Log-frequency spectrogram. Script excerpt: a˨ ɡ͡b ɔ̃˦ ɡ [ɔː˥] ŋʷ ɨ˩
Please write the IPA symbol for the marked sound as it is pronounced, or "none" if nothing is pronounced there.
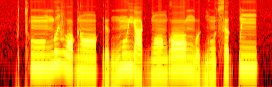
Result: ɔː˥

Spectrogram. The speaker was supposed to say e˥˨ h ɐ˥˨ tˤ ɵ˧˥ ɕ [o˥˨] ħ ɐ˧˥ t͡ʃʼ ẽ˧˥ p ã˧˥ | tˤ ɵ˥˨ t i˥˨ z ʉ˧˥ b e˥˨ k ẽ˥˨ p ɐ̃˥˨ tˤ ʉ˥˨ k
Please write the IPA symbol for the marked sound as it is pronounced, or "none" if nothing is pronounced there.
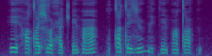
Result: o˥˨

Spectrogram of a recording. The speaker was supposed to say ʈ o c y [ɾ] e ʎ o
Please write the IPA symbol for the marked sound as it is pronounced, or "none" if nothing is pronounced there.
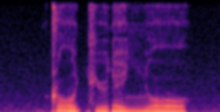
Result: ɾ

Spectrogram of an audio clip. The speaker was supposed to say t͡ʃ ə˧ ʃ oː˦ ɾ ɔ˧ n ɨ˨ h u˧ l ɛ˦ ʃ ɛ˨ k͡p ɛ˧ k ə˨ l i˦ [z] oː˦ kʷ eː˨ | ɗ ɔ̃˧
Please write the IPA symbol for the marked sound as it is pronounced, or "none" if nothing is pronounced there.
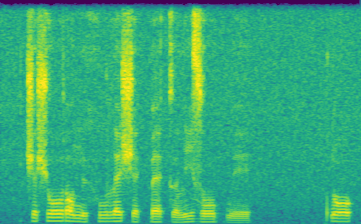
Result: z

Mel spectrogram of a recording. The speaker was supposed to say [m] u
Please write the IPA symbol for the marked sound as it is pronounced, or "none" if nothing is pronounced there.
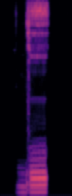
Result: b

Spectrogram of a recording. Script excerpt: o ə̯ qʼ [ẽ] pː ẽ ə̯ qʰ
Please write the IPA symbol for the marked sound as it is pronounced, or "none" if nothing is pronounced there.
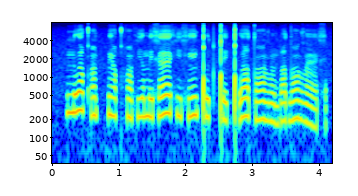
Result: ẽ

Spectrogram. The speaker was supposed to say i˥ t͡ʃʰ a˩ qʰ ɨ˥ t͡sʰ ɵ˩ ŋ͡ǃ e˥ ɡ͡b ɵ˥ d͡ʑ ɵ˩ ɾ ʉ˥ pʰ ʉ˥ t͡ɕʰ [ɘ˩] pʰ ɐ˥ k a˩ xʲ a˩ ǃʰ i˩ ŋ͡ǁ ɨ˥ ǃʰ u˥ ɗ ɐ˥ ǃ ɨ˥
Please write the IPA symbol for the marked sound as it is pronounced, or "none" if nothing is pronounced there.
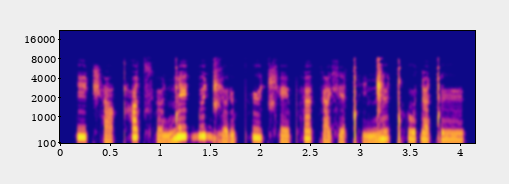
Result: e˩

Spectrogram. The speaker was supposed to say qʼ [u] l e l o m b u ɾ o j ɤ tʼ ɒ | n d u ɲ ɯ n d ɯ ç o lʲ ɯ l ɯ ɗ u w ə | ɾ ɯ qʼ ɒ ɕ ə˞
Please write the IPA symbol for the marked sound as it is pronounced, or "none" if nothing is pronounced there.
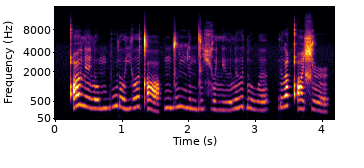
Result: o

